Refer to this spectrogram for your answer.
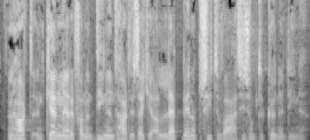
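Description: A man's voice: on the high side, fast, fairly bright tone. A man preaching a sermon in church, pressing his points with emphatic, repeated phrases. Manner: builds to emphatic, repetitive exhortation.

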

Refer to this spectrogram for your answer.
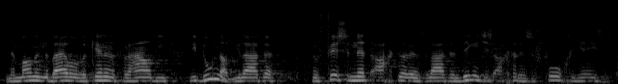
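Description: High-voiced man preaching earnestly. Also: steady tone, quick pace, darkish tone. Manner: earnest, conversational preaching with restarts. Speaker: pastor. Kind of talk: sermon.

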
